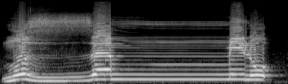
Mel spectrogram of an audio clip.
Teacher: میم میں مشدد ہونے کے ساتھ ساتھ میم کے اوپر میں نے ابھی اس کے پہلے درس میں آپ لوگوں کو بتایا تھا کہ میم پر اگر تشدید ہو تو غنہ ہوگا. تو یہاں غنہ کے ساتھ اس کو پڑھیں گے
